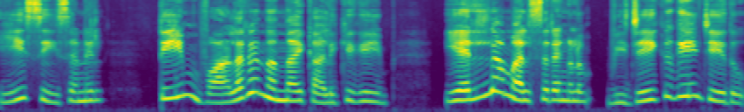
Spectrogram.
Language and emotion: Malayalam, happy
